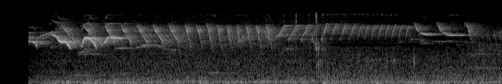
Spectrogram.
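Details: Oriental magpie-robin, a kept songbird singing strongly while pumping its tail, sings bright, high whistled phrases that run into a fast, steady chatter of about four notes a second. Faint background hiss throughout.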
